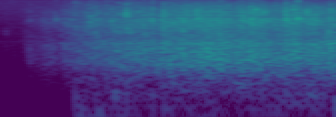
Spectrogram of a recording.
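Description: Large crowd applauding: the clapping swells in over the first half-second and then goes on steadily.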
